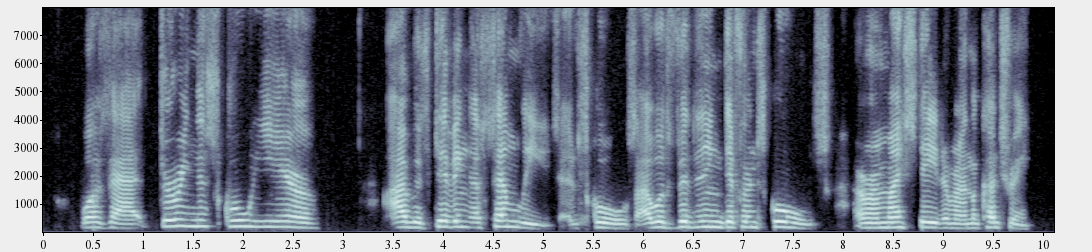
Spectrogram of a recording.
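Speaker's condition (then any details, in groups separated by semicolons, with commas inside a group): Ataxic cerebral palsy; mild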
